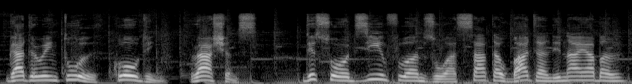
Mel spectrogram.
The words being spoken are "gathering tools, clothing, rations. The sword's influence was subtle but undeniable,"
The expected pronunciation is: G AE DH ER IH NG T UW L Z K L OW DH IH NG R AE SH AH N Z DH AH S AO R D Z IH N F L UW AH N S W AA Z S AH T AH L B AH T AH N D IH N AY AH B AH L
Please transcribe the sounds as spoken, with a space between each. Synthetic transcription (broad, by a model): G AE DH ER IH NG T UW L K L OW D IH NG R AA SH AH N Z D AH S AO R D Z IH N F L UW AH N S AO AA S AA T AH W B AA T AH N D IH N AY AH B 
